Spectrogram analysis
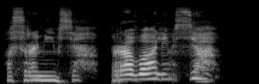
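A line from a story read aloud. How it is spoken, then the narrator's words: Nervous shivering mutter. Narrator (Russian): он, пожимаясь от холода и волнения, бормотал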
